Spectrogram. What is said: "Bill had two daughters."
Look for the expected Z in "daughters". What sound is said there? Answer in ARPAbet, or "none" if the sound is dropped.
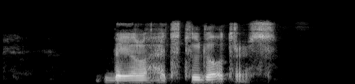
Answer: S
